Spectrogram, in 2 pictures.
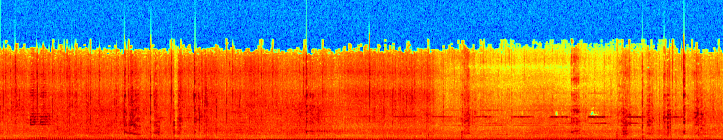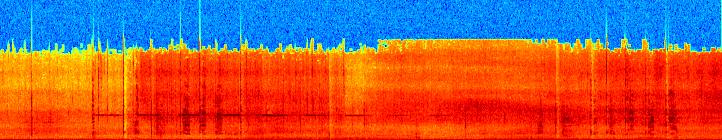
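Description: Oil sizzling in a large flat iron frying pan of rice-flour cake, with a metal spatula scraping and clicking against the pan many times, over a steady low hum.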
